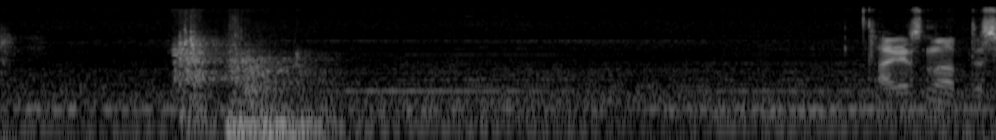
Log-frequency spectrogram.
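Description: A heavy wooden door rattles as it is pushed.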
